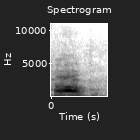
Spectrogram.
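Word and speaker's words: half: हाफ।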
